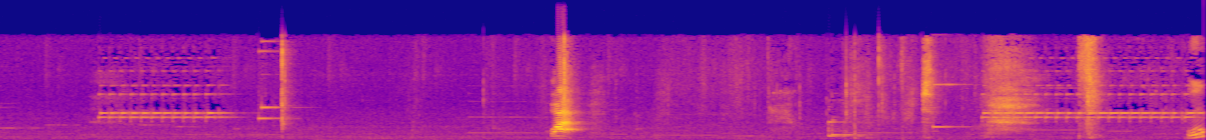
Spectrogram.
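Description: Bright electronic game chimes and jingles ring out.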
